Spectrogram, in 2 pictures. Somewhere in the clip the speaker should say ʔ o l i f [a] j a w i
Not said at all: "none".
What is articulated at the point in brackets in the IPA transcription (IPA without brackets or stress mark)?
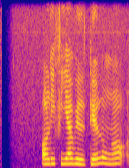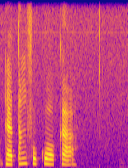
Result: i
